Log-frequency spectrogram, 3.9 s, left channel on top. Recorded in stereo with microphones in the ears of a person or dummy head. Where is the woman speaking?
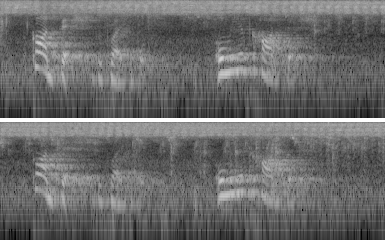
60° left (ahead or behind), 2.5 m; by 3.1 s 90° left, 4.5 m.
